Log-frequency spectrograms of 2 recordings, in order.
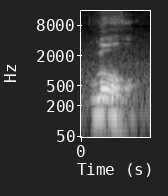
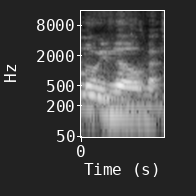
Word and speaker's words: Louisville: louisville which is funny how they say it's louisville not louisville it's louisville anyway uh yeah i love tom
